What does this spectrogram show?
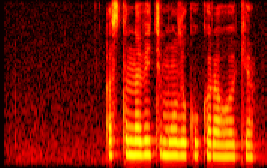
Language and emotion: Russian, neutral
